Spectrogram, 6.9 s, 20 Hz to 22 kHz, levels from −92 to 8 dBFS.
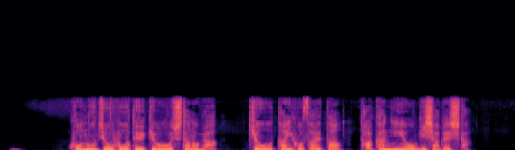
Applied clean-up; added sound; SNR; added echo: neural mask model Resemble Enhance denoiser.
